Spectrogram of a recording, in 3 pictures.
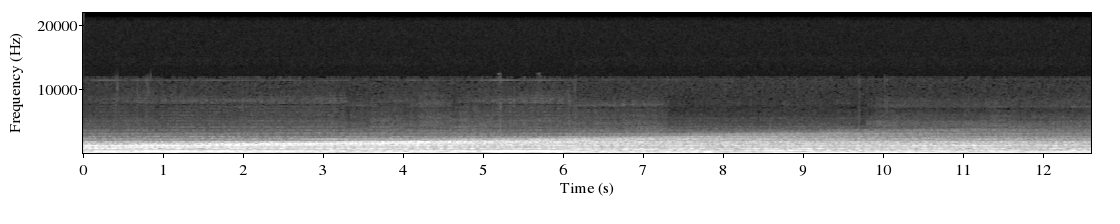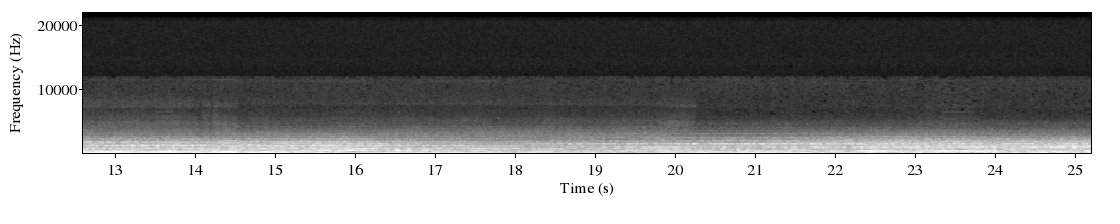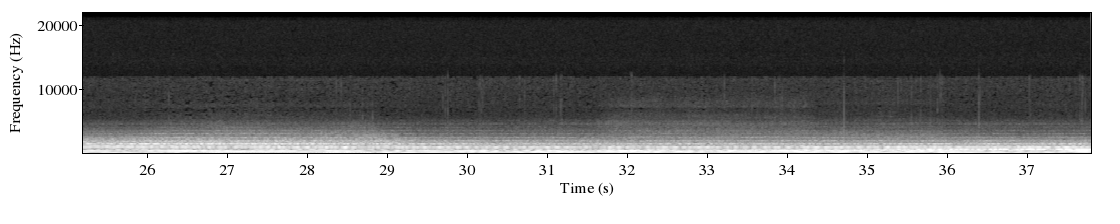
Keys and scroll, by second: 24.9 Escape, 26.5 `.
